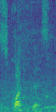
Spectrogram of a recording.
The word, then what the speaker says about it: Skutenes: Det heter Skvatnes, skrives Skutenes uttalt Skvatnes.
